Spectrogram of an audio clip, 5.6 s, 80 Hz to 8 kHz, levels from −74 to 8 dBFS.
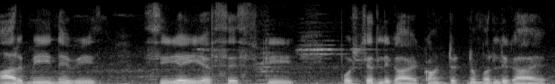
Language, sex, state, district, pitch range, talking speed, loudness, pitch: Hindi, male, Haryana, Jhajjar, 125-140 Hz, 120 wpm, -18 LUFS, 135 Hz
